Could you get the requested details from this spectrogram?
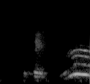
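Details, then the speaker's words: Vocal imitation of a needle EMG myotonic discharge, the 'dive bomber' sound: a swelling, gliding crescendo-decrescendo tone heard from beginning to end, unlike a complex repetitive discharge: myotonic discharge. "The diving bob. They So call it. it's like a crescendo, decrescendo, and you'll hear it from beginning to end"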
